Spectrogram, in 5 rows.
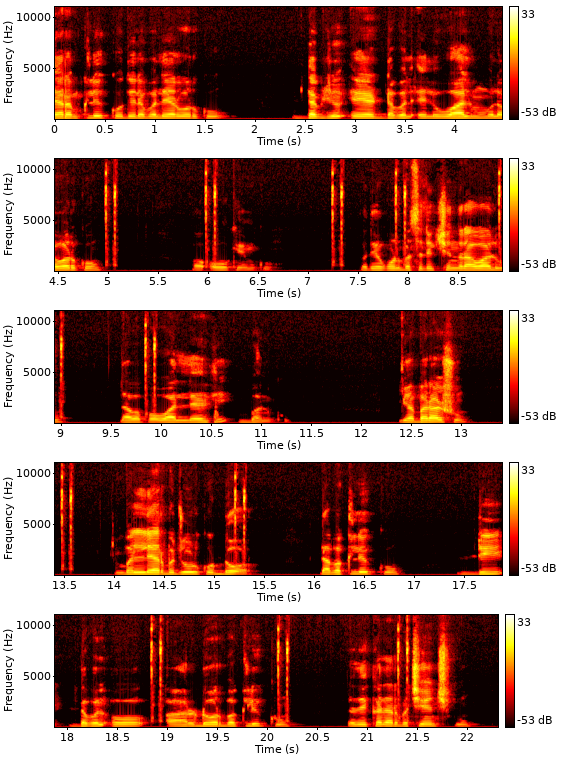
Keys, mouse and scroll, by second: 1.5-2.5 typing, 4.9 typing, 5.0 click, 13.5 click, 16.7-18.1 typing, 18.8 click.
